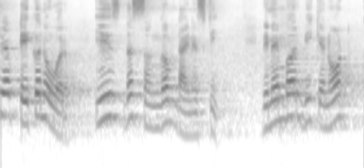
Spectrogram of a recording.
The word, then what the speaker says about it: Sangama: It is written as Sangama, but it is to be pronounced as Sangam, from 1336 to 1485.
